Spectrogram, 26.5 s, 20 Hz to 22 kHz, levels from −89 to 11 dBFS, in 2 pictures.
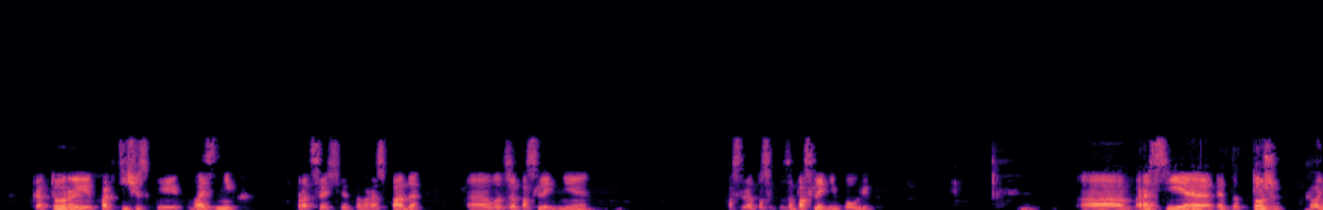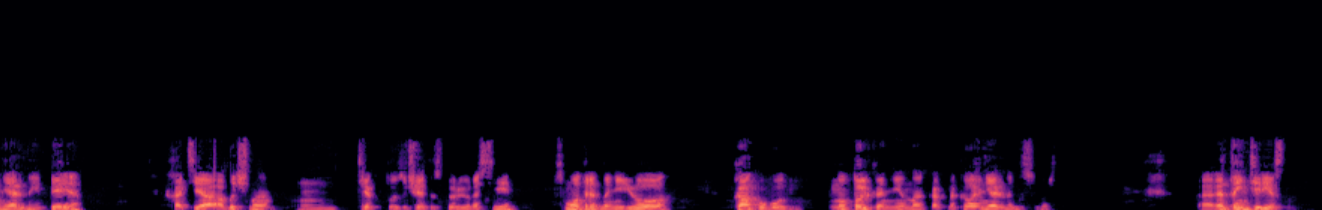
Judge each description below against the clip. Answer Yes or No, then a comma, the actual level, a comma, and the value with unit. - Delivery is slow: Yes, slow, 90 wpm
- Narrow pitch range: No, average, 4.4 semitones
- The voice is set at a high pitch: No, low, 135 Hz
